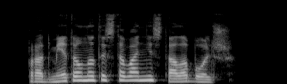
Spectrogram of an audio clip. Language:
Belarusian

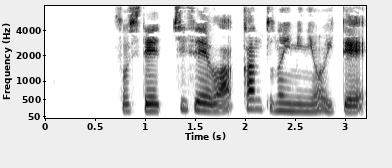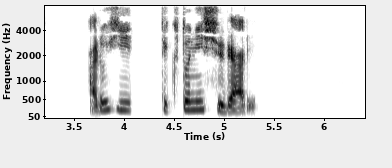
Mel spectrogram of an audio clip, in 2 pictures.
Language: Japanese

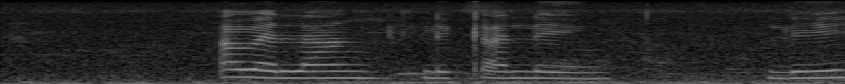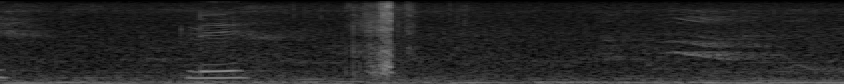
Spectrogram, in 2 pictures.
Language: Southern Sotho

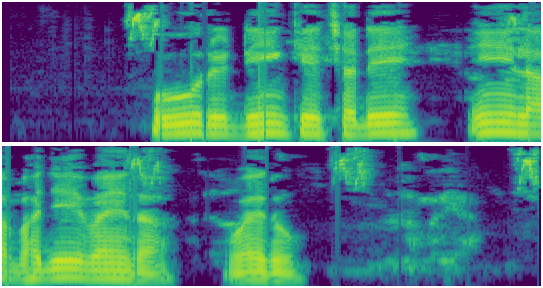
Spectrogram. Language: Sindhi Bhil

